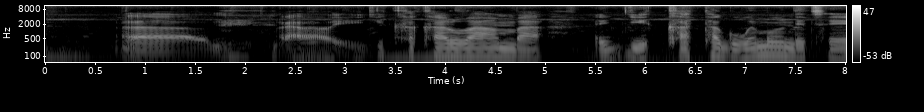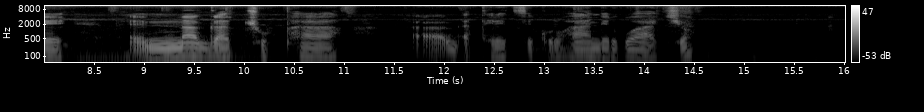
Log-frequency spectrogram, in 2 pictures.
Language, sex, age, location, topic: Kinyarwanda, male, 18-24, Huye, health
